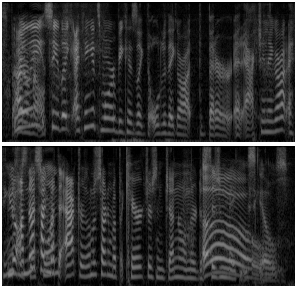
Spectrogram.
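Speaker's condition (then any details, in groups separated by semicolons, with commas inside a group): No condition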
